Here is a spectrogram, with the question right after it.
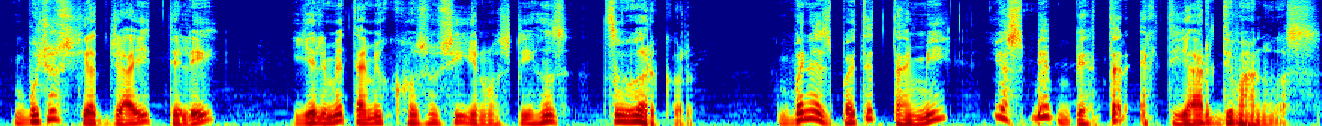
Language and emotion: Kashmiri, disgusted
